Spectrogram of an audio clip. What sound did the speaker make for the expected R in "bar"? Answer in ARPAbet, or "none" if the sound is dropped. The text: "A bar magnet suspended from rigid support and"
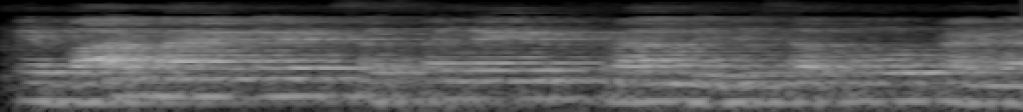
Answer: R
